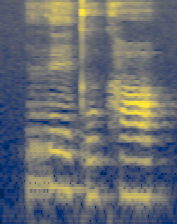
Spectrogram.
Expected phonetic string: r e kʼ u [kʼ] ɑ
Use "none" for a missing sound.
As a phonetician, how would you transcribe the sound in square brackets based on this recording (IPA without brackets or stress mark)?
kʰ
